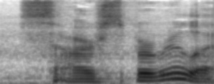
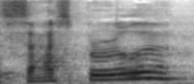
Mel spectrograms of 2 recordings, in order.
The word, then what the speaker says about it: sarsaparilla: Also used to make the soft drink called sarsaparilla. Is it sarsaparilla? I think I may have heard of that. Sarsaparilla. Is the R just not... You just don't pronounce the R?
